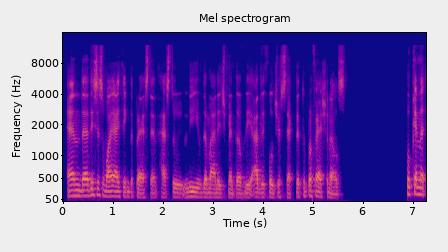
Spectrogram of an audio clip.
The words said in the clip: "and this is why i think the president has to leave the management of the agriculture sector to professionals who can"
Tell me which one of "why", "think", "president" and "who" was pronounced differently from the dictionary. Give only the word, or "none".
president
